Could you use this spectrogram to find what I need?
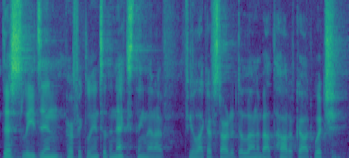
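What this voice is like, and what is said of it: Accent drifting toward American. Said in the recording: “you hear my accent going American there? ... Yeah. Clock that.”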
